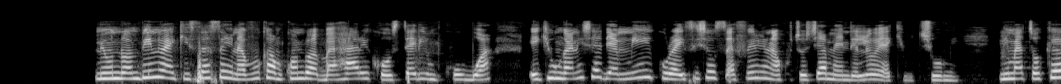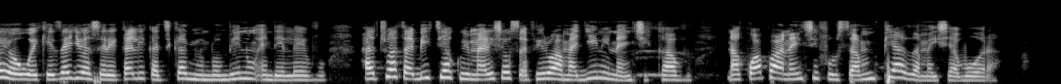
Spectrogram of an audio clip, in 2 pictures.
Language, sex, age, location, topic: Swahili, female, 18-24, Mombasa, government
